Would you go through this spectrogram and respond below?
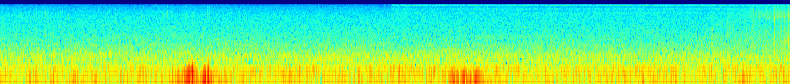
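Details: A fallow deer buck gives deep, belching rutting groans in October, two short bursts a few seconds apart, during the rut when bucks groan and fight to win as many females as possible.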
